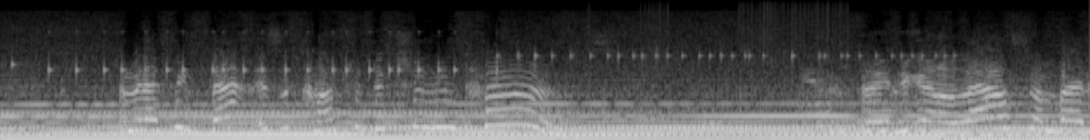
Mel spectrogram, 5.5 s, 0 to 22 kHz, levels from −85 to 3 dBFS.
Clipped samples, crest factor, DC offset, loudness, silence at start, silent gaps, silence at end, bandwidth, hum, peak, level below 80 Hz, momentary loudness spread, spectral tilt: under 0.1%; 10 dB; under 0.1%; -16 LUFS; 0 s; none; 0 s; 4.9 kHz; none; -4 dBFS; -22 dBFS; 3 LU; -9.5 dB/octave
